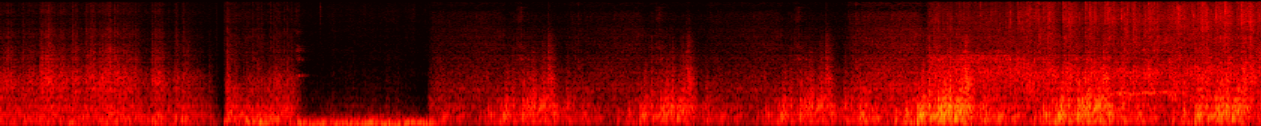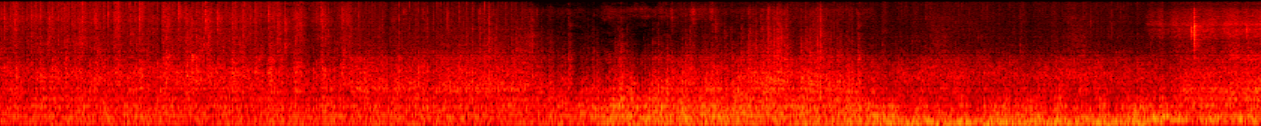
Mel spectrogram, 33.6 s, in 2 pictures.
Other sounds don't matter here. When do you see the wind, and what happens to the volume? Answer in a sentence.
The wind can be heard from 0.0 to 33.6 s, getting louder.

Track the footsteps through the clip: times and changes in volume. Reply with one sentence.
The footsteps can't be heard in this clip.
